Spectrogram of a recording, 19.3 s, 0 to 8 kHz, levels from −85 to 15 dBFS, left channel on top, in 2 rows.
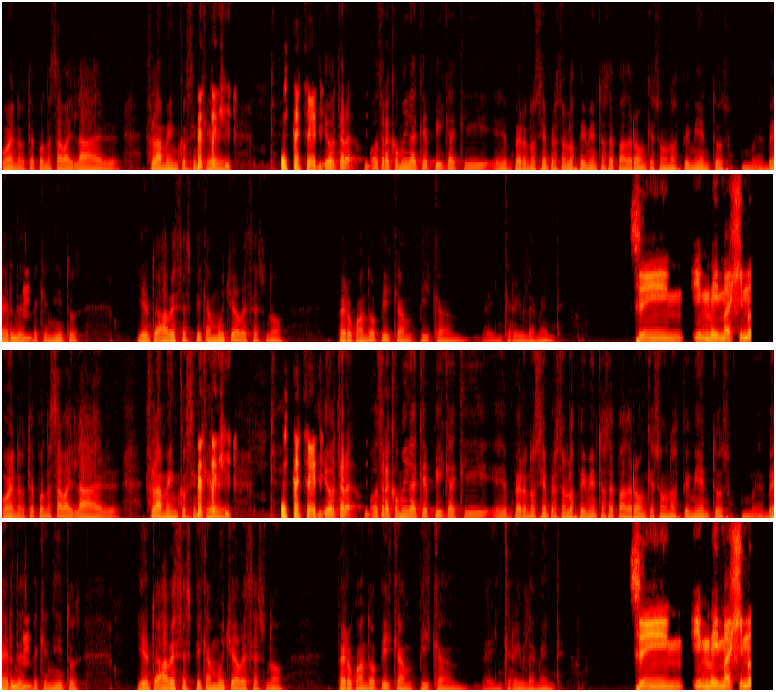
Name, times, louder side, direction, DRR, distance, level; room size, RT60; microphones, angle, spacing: voice 1, 0.0-3.1 3.9-10.6 11.3-13.2 13.9-16.6, right 1 dB, 40° right, 3.7 m, -33 dB
voice 2, 3.5-3.9 9.7-10.0 17.5-19.0, right 2 dB, 25° right, 3.2 m, -26 dB
head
